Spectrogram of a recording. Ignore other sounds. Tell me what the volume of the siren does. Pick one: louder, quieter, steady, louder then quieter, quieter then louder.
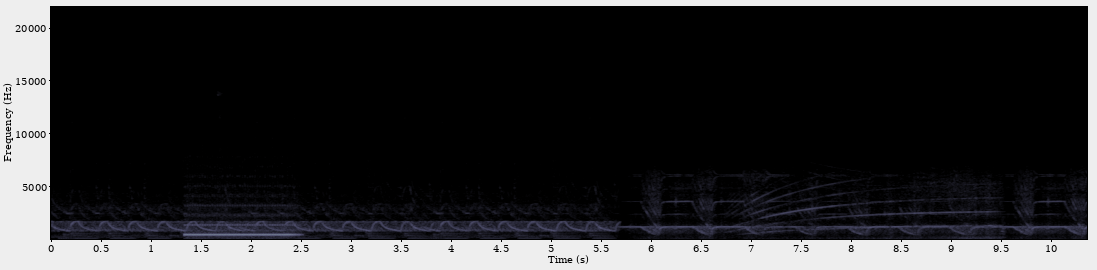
steady.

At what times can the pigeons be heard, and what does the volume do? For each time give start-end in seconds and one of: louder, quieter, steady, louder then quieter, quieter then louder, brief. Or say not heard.
not heard.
